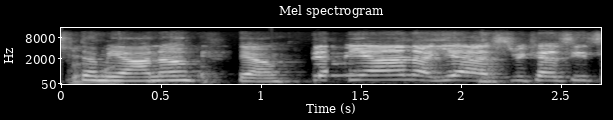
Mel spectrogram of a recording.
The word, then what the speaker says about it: damiana: you pronounce it i don't know how to pronounce that damiana yeah yes because he's like he has anxiety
